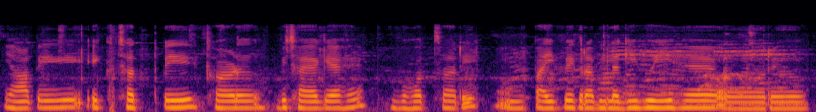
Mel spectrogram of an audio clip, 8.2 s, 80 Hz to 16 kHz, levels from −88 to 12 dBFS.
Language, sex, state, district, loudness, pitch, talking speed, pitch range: Hindi, female, Maharashtra, Sindhudurg, -17 LUFS, 185 Hz, 140 wpm, 175-190 Hz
